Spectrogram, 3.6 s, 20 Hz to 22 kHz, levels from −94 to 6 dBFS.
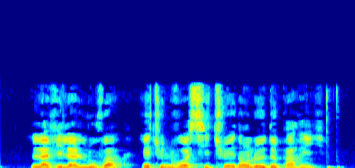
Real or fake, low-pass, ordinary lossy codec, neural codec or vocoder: real; 10.8 kHz; MP3, 96 kbps; none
